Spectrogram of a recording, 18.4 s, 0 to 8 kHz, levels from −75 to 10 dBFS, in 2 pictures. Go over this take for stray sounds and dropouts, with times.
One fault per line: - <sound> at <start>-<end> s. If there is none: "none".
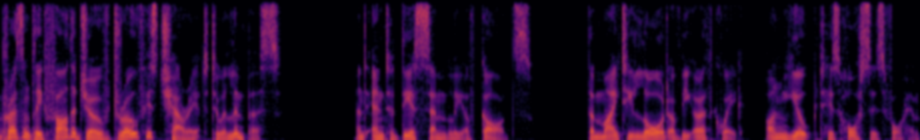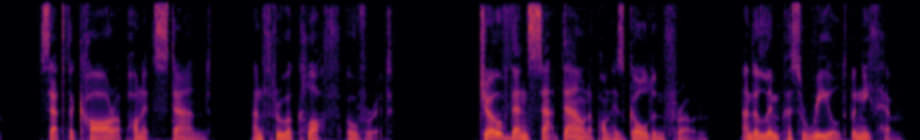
none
